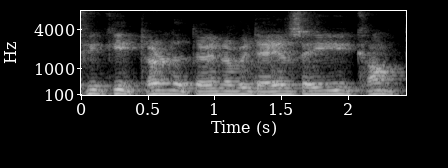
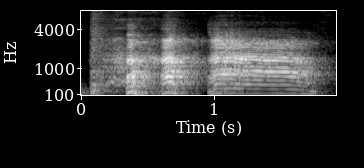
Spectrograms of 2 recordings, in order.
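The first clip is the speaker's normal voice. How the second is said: short, high burst of laughter; real loud laugh; 5 semitones higher, 10 dB louder than usual. Real, not acted. Laughs at his own story.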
